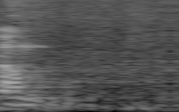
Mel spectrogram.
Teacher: मीम दोनों होठों के मिलने से निकल रहा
